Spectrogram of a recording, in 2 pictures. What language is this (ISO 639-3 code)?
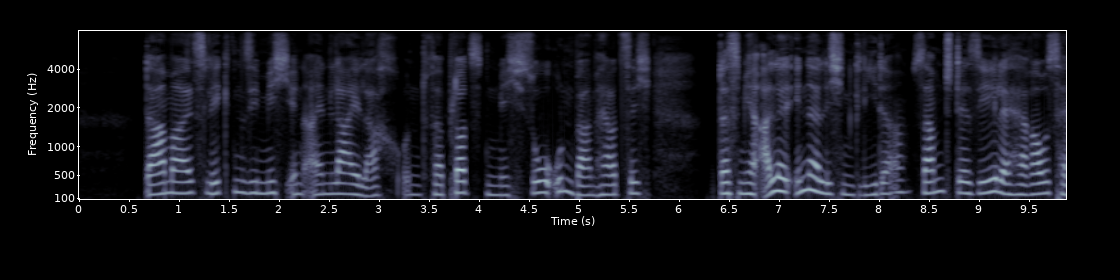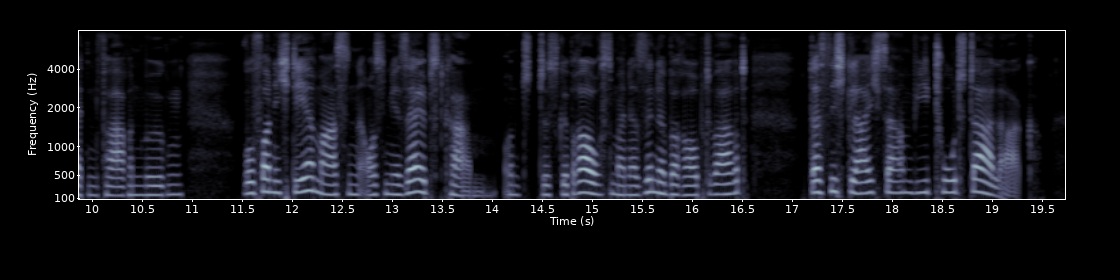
deu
